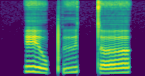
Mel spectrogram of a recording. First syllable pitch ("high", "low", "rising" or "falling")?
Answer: falling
